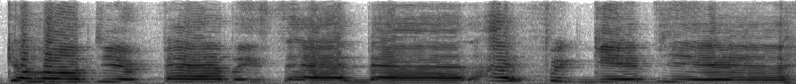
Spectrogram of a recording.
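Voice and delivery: high, loud, slow hammed-up weepy forgiveness; mock tearful whine. Mocking a whiny Spider-Man forgiving Sandman, hammed-up weepy wail. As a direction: overplay a sobbing saint forgiving his enemy. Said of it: "Spider-Man isn't all about crying and whining".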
